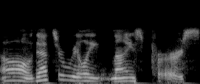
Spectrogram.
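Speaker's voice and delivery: timid, squeaky voice. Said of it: "this guy in this mousy voice, sounded like George Costanza".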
